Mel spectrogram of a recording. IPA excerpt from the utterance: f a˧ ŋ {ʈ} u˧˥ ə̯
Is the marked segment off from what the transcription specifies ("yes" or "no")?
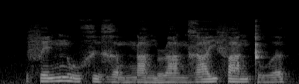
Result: no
